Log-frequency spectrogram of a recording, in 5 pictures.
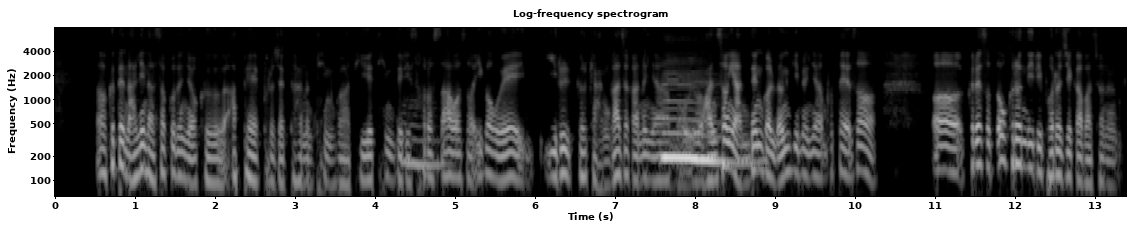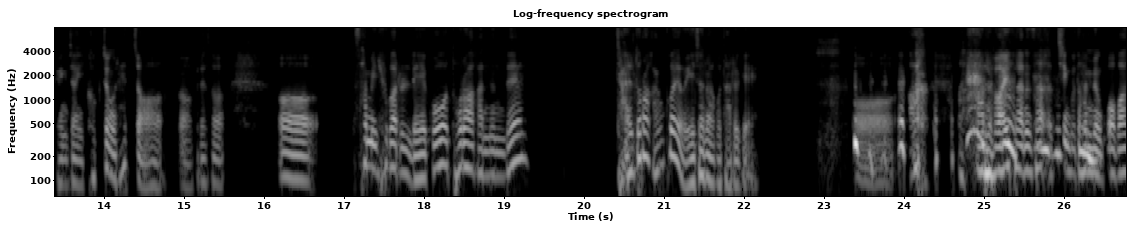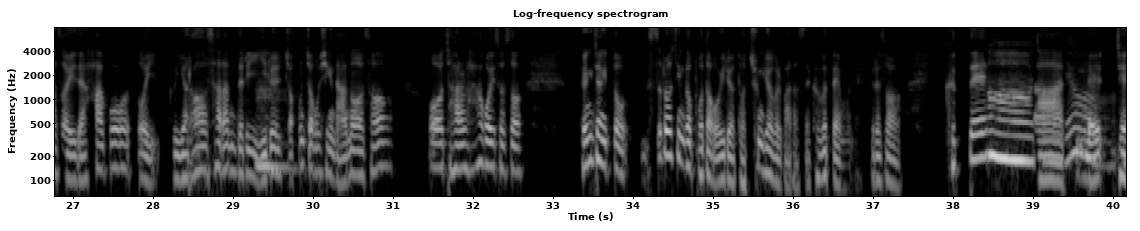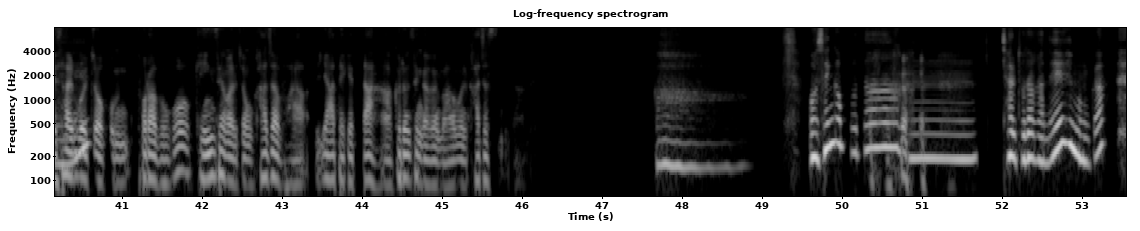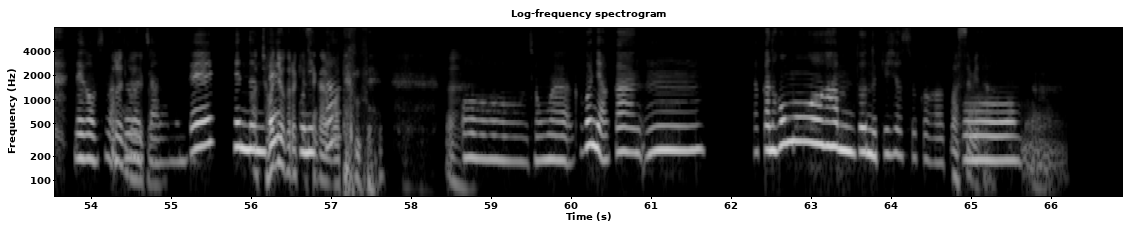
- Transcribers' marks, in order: laugh; laughing while speaking: "아"; teeth sucking; tapping; laughing while speaking: "잘 돌아가네 뭔가"; laugh; laughing while speaking: "못 했는데"; other background noise
- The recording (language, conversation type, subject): Korean, podcast, 일과 개인 생활의 균형을 어떻게 관리하시나요?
